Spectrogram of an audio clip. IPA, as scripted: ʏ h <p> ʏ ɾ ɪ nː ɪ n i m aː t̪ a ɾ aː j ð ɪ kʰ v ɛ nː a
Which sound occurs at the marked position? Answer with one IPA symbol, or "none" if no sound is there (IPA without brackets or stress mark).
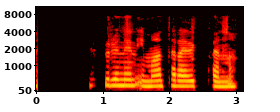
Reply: p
